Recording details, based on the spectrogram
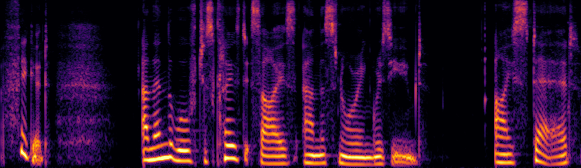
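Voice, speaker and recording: A woman's voice: deep voice, sing-song, a little slow, a little mellow. A woman narrating a comic audio drama in the first person, with a dry, sardonic manner.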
